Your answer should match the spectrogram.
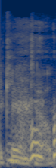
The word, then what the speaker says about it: clientele: Because do you say clientele? – Clientele, yeah. I mean, I know. I don't think I actually knew until a few years ago that's what it was meant to be.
